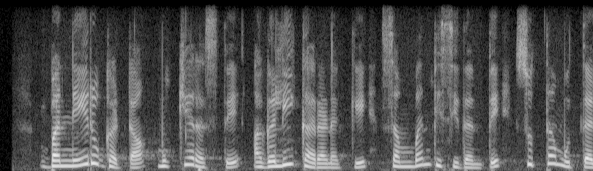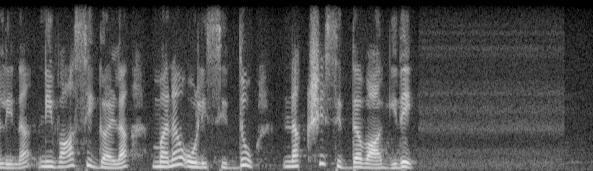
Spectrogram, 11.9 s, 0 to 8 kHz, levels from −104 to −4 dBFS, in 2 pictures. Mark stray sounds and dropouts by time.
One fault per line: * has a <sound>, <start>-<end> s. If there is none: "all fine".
all fine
